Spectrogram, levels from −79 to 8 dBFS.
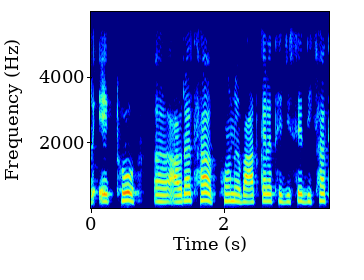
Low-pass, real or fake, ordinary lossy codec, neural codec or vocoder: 5.4 kHz; real; none; none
